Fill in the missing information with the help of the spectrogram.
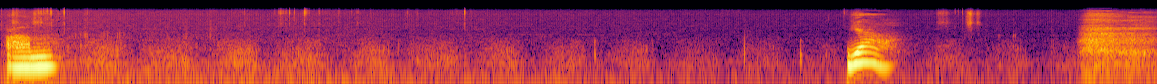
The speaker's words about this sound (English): Oh, thank God I'm not actually doing a professional broadcast at the moment. Yawn.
